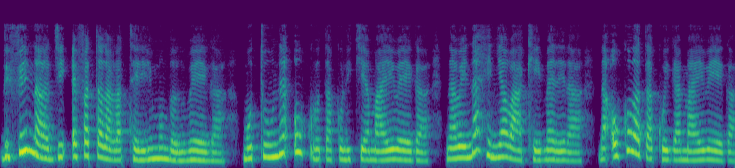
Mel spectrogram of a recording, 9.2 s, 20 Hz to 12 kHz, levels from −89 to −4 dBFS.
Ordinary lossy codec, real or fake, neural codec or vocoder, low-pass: none; fake; codec, 16 kHz, 0.4 kbps, LongCat-Audio-Codec; 7.2 kHz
